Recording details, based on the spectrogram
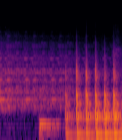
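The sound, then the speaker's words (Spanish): Knocking on the door of the house of the owner of the sun, in a told story: about five evenly spaced, fairly loud thuds in a quick steady rhythm, with a deep wooden body, following a short stretch of soft low hum. “¿Quién toca mi puerta?”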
